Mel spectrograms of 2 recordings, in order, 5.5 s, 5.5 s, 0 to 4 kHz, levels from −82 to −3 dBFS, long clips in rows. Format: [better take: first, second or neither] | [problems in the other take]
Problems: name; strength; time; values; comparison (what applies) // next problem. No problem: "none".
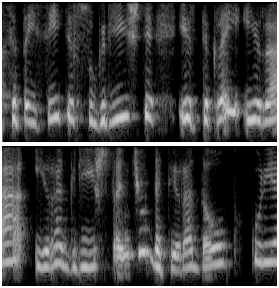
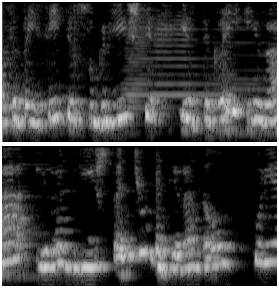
first | noise reduction (classical method WPE with log-MMSE)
